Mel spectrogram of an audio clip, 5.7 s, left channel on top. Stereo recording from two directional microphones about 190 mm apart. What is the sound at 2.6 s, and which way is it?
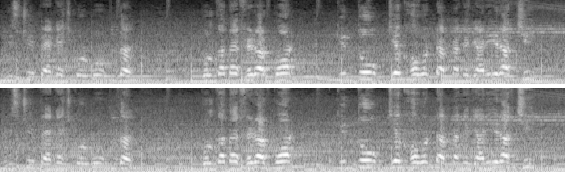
Speech, 10° left (ahead or behind).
